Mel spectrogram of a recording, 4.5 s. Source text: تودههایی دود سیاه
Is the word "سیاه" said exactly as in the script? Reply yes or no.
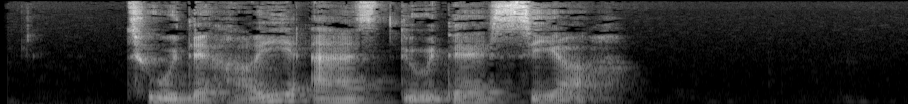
yes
